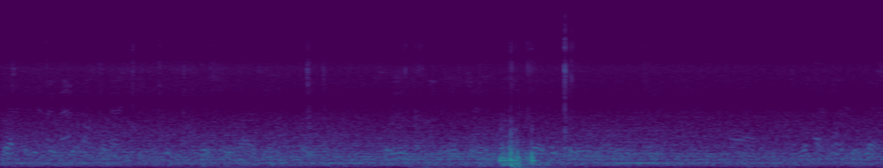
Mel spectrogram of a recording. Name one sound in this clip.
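Distant traffic rumbles steadily along a highway outdoors.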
